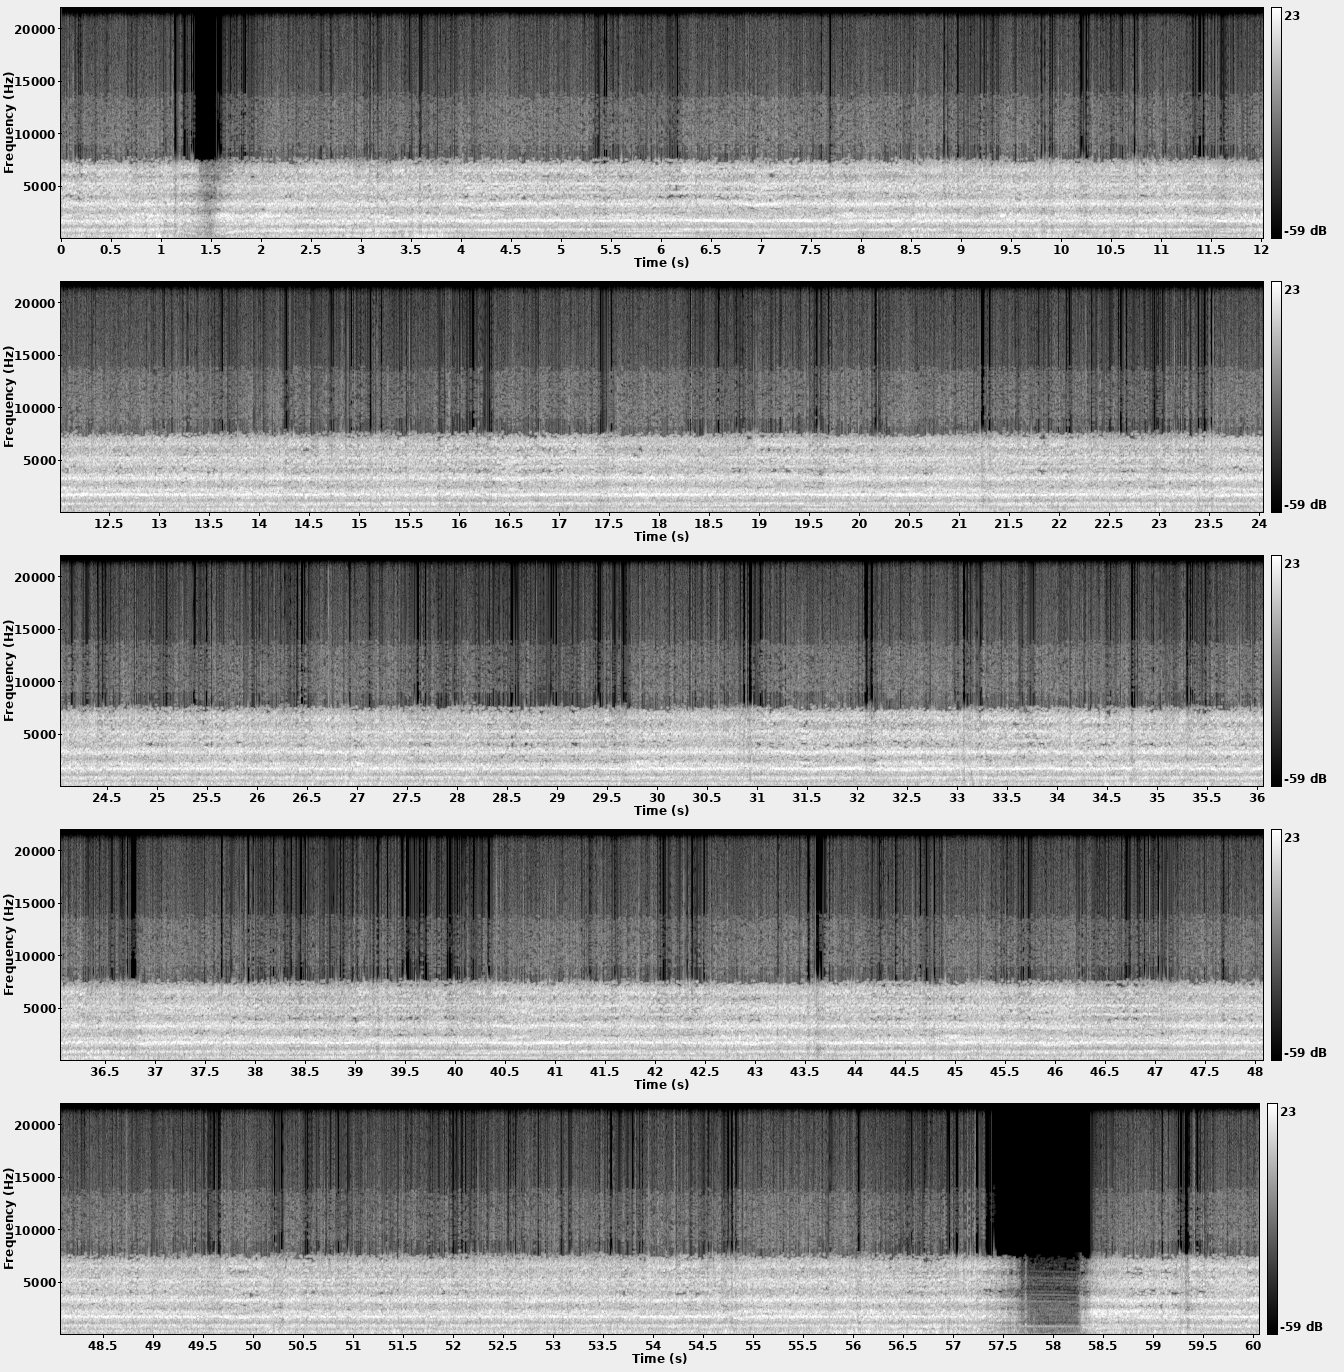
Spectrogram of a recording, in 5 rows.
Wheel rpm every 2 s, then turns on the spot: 170, 210, 230, 230, 230, 230, 230, 230, 230, 230, 230, 230, 230, 230, 230, 230, 220, 220, 230, 230, 230, 230, 220, 220, 230, 230, 230, 220, 140, 160.
none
